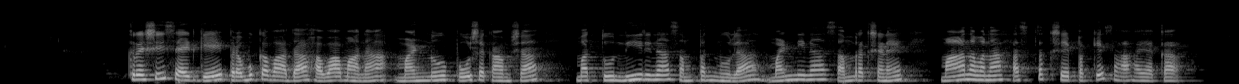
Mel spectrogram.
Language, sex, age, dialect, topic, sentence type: Kannada, female, 60-100, Mysore Kannada, agriculture, statement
